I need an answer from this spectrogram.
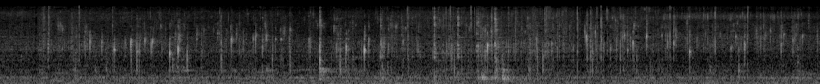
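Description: Potatoes frying in hot oil in a steel kadai: a steady sizzle, with frequent sharp clicks and scrapes as a steel spoon stirs and scoops them against the pan.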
